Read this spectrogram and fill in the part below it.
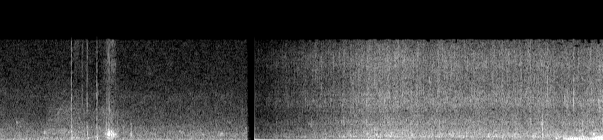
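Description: A stream trickles gently on a hike, a faint, steady wash of running water after a brief break, heard quietly outdoors with no one talking.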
